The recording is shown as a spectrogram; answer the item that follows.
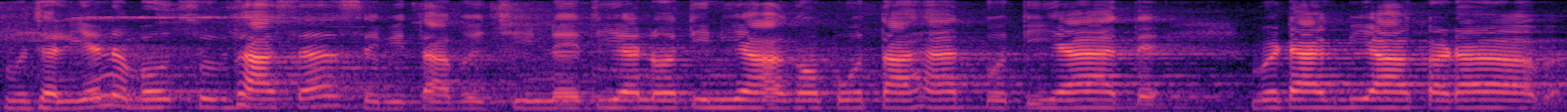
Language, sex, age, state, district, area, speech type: Maithili, female, 60+, Bihar, Supaul, rural, spontaneous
